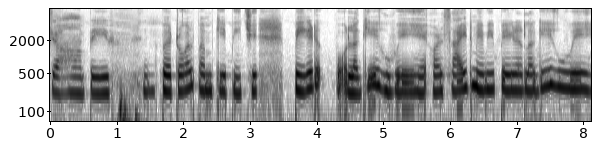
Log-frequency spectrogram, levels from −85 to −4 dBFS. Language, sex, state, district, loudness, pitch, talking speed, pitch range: Hindi, female, Jharkhand, Palamu, -16 LUFS, 240 Hz, 135 wpm, 220-255 Hz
